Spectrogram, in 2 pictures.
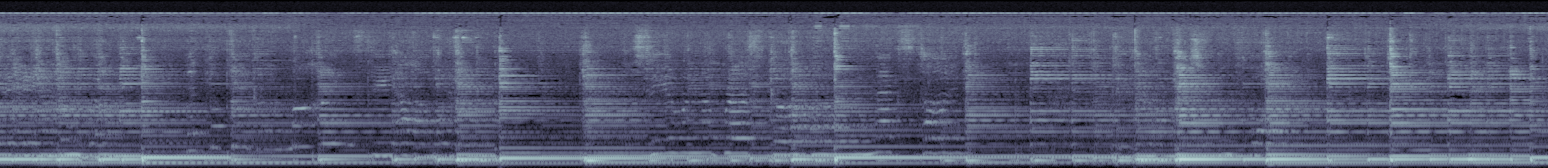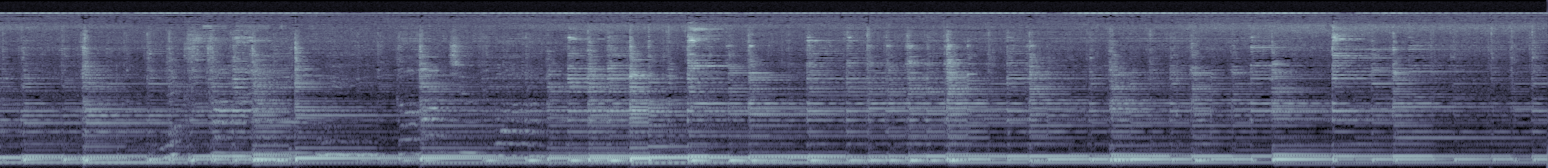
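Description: Live acoustic guitar strummed steadily through a song, loud in the mix, with a faint singing voice barely carried over it: the voice had no microphone on a bad sound system.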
